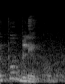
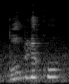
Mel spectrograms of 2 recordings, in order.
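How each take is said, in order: First: "publico" with the force on BLI; stress on middle syllable. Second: "público" with the force on PÚ; stress on first syllable. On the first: Teacher contrasting two words from the poem, "publico" stressed on BLI. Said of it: "na segunda a gente faz mais força na palavra bli". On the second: Teacher contrasting two words from the poem, "público" stressed on PÚ. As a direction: hit the opening PÚ of "público". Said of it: "no público a gente faz muito mais força". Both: Shown as a demonstration.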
